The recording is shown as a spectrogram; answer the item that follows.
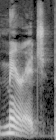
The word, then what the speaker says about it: Merhige: Well, I Googled pronunciation, and there was a, like, what are those things called? Judge? And it had, like, pronounced marriage beside it.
